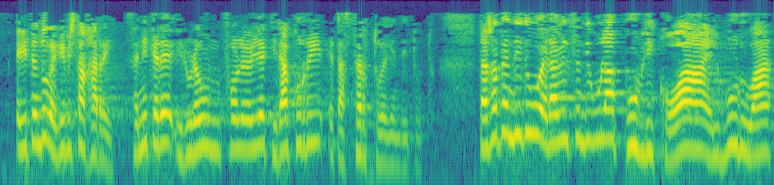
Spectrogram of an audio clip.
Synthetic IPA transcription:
e̞ɣit̪e̞nd̪uβe̞ɣ̞ipist̪anʝarisenike̞ɾe̞ʔiɾuɾe̞unfo̞leo̞je̞kiɾakurie̞t̪ase̞ɾt̪ue̞ɣ̞ind̪it̪ut̪ | t̪ae̞sat̪e̞nd̪it̪uɣue̞ɾaβ̞ilt͡send̪iɣ̞ulapuβliko̞ae̞lβuɾua

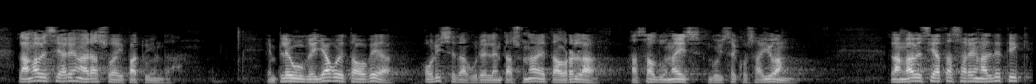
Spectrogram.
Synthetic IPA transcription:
laŋɡaβe̞siaɾe̞naɾaso̞ajpat̪uind̪a | e̞mple̞ɣuɣ̞e̞jaɣ̞o̞e̞t̪ao̞β̞e̞ao̞ɾise̞ðaɣ̞uɾe̞le̞nt̪asunae̞t̪ao̞re̞laːsald̪unajsɡo̞jse̞ko̞sajo̞an | laŋɡaβ̞e̞siat̪asaɾe̞nald̪e̞t̪ik

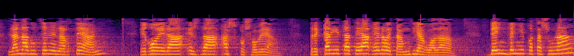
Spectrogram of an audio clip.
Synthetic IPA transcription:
lanaðut̪e̞ne̞naɾt̪e̞an | e̞ɣ̞o̞e̞ɾae̞zd̪aʔasko̞so̞β̞e̞a | pɾe̞kaɾie̞t̪at̪e̞aɣ̞e̞ɾo̞e̞t̪aːnd̪iaɣ̞o̞að̞a | be̞jmbe̞ɲe̞ko̞t̪asuna

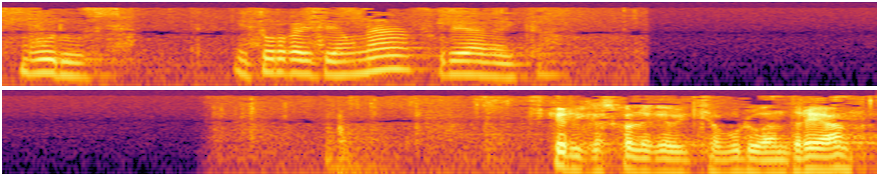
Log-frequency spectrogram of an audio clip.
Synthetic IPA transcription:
buɾusit̪uɾɣajt̪awnasuɾe̞aɣajt͡s̪a | eske̞rikasko̞leɣeβilt͡saβuɾuand̪ɾe̞a

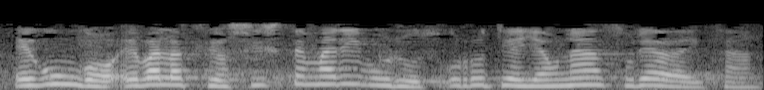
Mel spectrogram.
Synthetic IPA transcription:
e̞ɣuŋɡo̞ʔe̞β̞alasio̞sist̪e̞maɾiβuɾusurut̪iaʝawnasuɾe̞aðait͡sa

